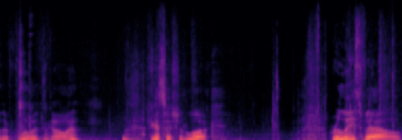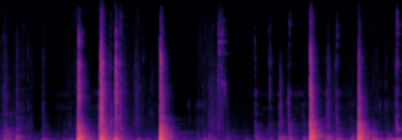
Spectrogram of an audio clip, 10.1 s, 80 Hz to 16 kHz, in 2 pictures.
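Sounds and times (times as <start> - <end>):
hydraulic hand pump metallic clacks: 8.1 - 10.0.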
